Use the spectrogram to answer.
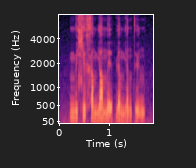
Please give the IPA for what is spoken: m y˧˥ ɕ y˥ x ä˥˩ m j ä˥ m ḛ˨˩ ɪ̯ p ɥ ɛ˥˩ m j ɛ˧˥ n t̪ y̰˨˩˦ n

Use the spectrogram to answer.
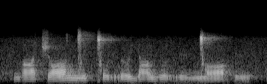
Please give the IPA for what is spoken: w ɑː t͡ʃ ɒː ŋ͡ǀ e ǀ o r ɤ j ɑ w o r ʏː ŋ͡ǀ ɒː h ʏː

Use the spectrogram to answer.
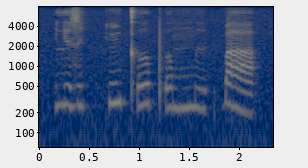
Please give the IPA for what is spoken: lʲ ɨ z i kː ĩ kʼ ɤ pʼ ɤ mː ɨ | ɓ a

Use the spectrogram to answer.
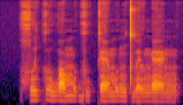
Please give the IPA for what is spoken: χʷ i l k o w ɒ m o ɡ u k æ m o ŋ tʷ æ l ŋ æ ŋ

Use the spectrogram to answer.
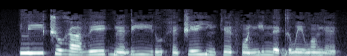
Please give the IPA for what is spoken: l iː˦ t͡ʃ o˧ ɣ a˨ v eː˧ ɡ͡b ɛ̃˨ ɗ iː˦˨ ɾ u˦˨ h ɛ̃˨ t͡ʃ eː˦ j ĩ˨ k ɛ̃˦˨ f ɔ̃˧ ɲ i˦ n ɛ˨ ɡ ə˦ w e˧ w ɔ̃˦ ɡ ɛ̃˨

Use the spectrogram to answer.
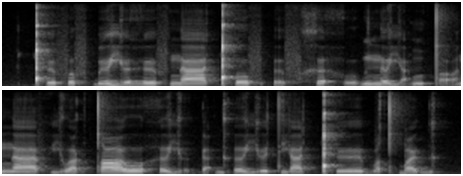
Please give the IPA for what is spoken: ǃʰ ʏ f ə f ɓ ʏ j ʏ ɦ ʏː f n aː ǃʰ o f ʔ ə̰ f x ə h o̰ ɡ n ə j a̰ n tˤ o̰ n aː f j o ɡ tˤ oː h ə j ə̰ ɠ a̰ ɡ ʔ ə j ʏ t j a ǃʰ ʏː b ə tˤ ɓ ʏ ɡ

